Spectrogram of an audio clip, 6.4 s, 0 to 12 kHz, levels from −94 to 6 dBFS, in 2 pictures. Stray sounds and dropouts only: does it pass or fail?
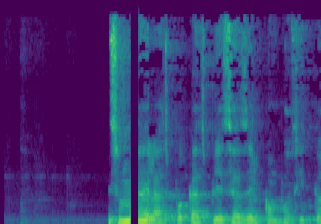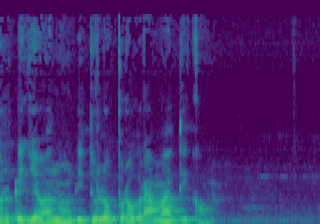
fail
